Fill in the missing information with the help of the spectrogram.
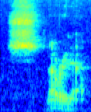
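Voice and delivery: gentle whispered hush; whispered shush. Shown as a demonstration. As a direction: breathe it out as a soft whisper. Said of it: "just gently say".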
